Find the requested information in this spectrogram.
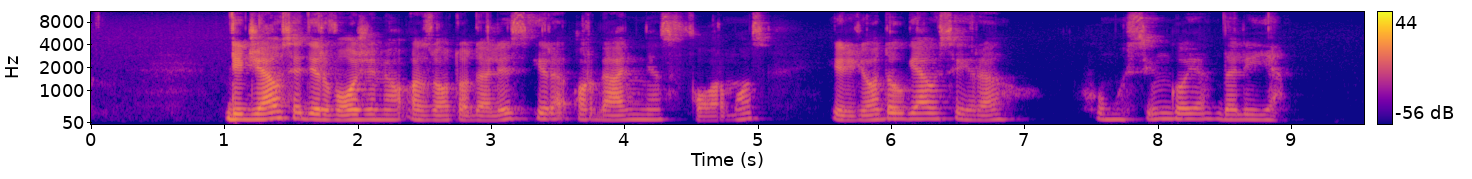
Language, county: Lithuanian, Utena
